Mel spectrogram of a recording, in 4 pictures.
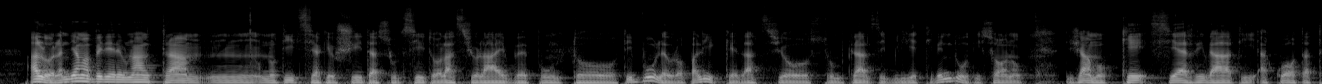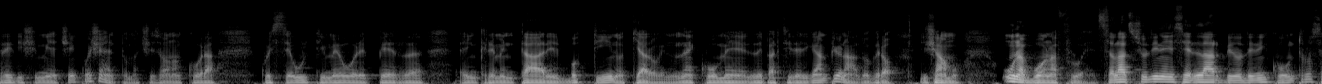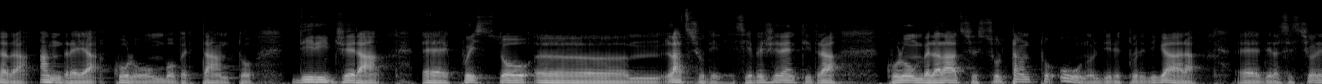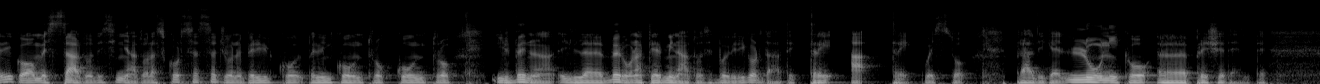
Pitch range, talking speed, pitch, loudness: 75-95 Hz, 135 wpm, 80 Hz, -30 LUFS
